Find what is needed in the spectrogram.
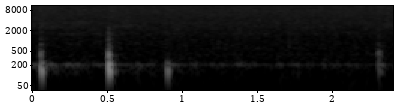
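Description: Near silence over a faint steady hum, broken by three soft, low thumps in the first second.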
